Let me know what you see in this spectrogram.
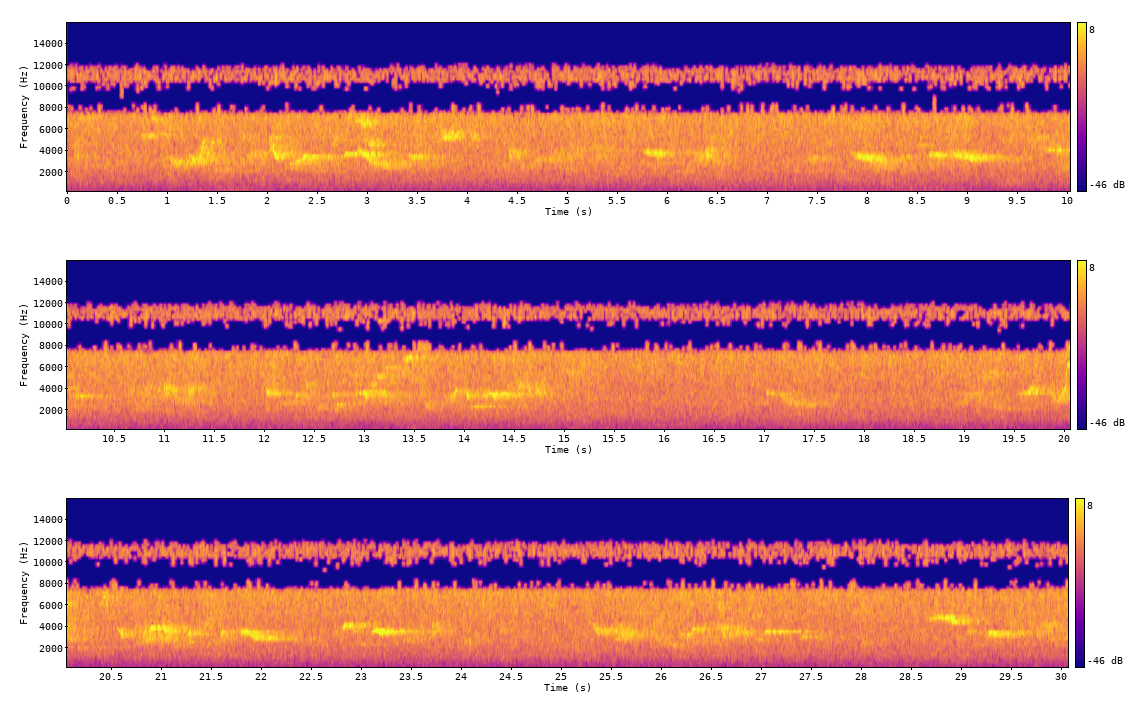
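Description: Birds chirping and calling in short, scattered bouts every few seconds over a steady, even hiss of background noise.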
